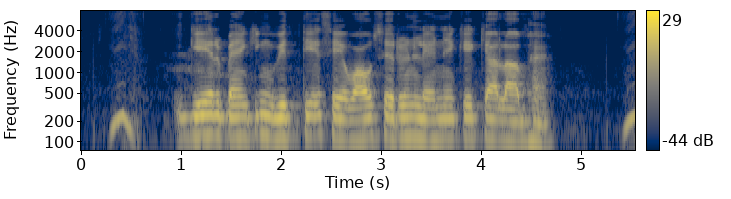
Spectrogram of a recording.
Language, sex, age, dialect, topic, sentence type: Hindi, male, 31-35, Marwari Dhudhari, banking, question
